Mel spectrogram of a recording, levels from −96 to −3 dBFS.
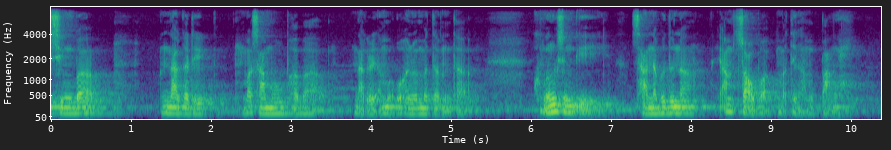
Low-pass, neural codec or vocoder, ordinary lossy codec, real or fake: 7.2 kHz; none; none; real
